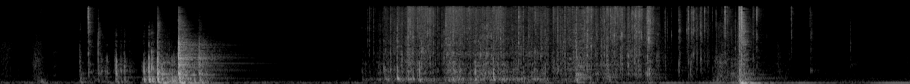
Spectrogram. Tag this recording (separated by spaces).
Door Remix Sound Trash-Bin Metal Trash Clue Murder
